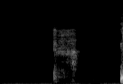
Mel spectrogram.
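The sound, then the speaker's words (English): Two dry coughs: a short raspy one followed after a brief pause by a louder, sharper cough that cuts off abruptly, with silence around them and no talking. “Sorry, now I'm coughing.”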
